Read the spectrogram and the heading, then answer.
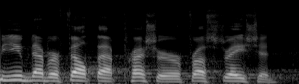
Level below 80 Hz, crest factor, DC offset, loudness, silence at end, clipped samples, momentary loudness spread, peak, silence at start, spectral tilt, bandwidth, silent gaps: -58 dBFS; 18 dB; under 0.1%; -26 LUFS; 0.25 s; under 0.1%; 7 LU; -8 dBFS; 0 s; -7 dB/octave; 16.5 kHz; none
